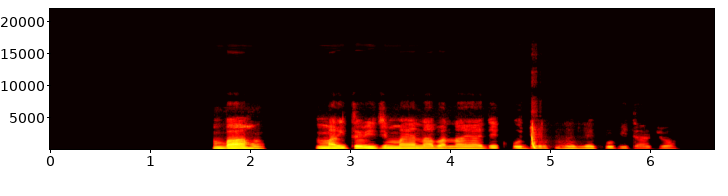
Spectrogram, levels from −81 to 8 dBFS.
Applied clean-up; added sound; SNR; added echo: neural mask model DeepFilterNet 3.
